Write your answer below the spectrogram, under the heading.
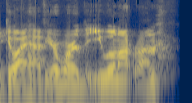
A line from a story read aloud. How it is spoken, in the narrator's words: sigh and say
